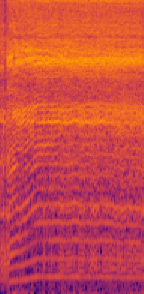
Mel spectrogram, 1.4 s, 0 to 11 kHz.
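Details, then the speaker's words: HPI Savage XL Octane nitro engine after leaning the high-end needle 1/24 turn clockwise for more top speed: steady high-pitched buzzing scream at even speed without stumbling, running cleanly on the leaned top-end setting. "You should now see more speed from the tuning change."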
